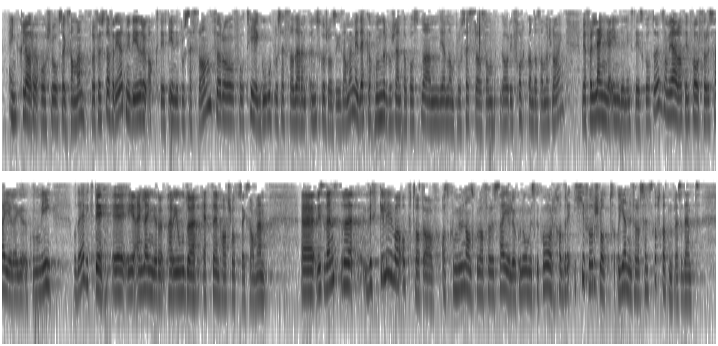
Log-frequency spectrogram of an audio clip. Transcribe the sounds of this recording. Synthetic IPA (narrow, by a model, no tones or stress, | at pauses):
ʔɛŋkʰlɑɾəʔɔʂɭoːsɛɡsɑmːənfɔɾɑɛfœɾʂt̪əæɾfɔɾiːɑt̪ʋɪbiːd̪ɾɑːɾʔɑ̰kt̪ɪft̪ɪnːɪpʰɾʊsɛsːənfɔɾɔfoːt̪ʰɪɡuːəpʰɾʊsɛsːɑɾd̪æɾɛnœnskəɾɔʂɭoːsɛɡɪsɑmːənʋɪd̪ɛkːəɾɦʉnd̪ɾəpʰɾʊsɛnt̪ɑʋkʰɔst̪nɑd̪ənjɛnːɔmpʰɾʊsɛsɑsɔmɡoːɾɪfɔɾkʰɑnt̪ɑsɑmːənʂloːɪŋ | ʋɪhɑɾfɔɾɭɛŋːɑʔɪnd̪eːlɪŋst̪ʰɪlsɡɔt̪əsɔmjøːɾɑt̪ʋɛnfoɾfɔɾəsæɪəɭɛɡəʔœkʊnʊmiː | ɔd̪ɛæɾʋɪkt̪ɪɪæ̰ɪnlɛŋːəɾəpʰæɾɪuːd̪əʔɛt̪ːəɾɛnɦɑʂlɔt̪ːsæɡsɑmːən | ʋɪsʋɛnst̪ɾəʋɪɾkəlɪʋɑɾʔɔpt̪ʰɑt̪ːɑʋʔɑt̪kʰʊmʉːnɑnskʉləhɑːføɾəsæɪələœkʊnuːmɪskəkʰoːɾhɑd̪ːəd̪ɛʔɪçːəfoːɾəʂɭɔt̪ːɔ̰jɛnːɪmføːɾəɑsɛlskɑːpskɑt̪ːn̩pʰɾɛsɪd̪ɛnt̪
